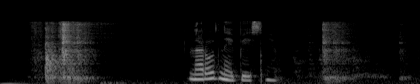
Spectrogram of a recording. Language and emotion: Russian, neutral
